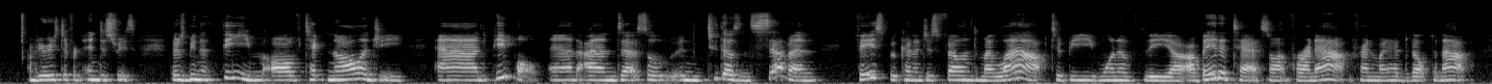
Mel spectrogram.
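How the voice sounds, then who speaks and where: A woman with a slight Scottish accent speaks at a moderate pace and a medium pitch. Her voice is somewhat breathy, with fairly even intonation. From Scotland. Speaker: social media marketing expert. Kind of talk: interview.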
